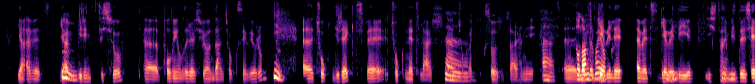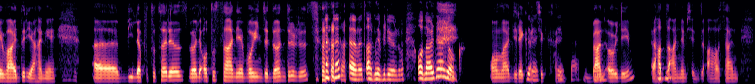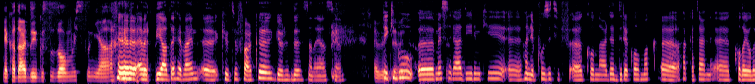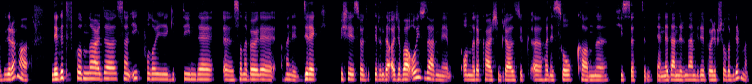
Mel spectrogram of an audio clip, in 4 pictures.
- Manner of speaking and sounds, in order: other background noise; distorted speech; chuckle; chuckle; tapping; chuckle; laughing while speaking: "dedi"
- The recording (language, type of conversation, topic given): Turkish, podcast, Göç deneyimin kimliğini nasıl değiştirdi, anlatır mısın?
